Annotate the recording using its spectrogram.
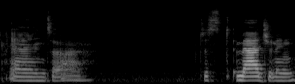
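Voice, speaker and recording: In an American accent, this woman's voice comes through with a bright, sharp tone. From Long Island, New York. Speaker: author. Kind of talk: live stream chat. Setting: live social media video. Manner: hesitant, many ums.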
